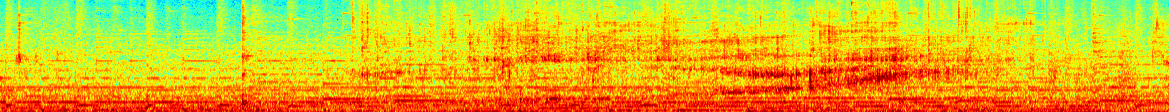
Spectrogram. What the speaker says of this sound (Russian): И теперь опять заливаю горячим рассолом.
